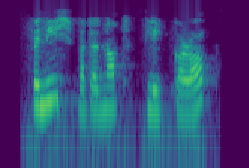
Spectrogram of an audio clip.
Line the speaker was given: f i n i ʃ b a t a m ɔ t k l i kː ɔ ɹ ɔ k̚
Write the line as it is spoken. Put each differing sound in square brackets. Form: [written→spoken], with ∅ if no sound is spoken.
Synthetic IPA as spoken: f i n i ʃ b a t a [m→n] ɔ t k l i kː ɔ ɹ ɔ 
